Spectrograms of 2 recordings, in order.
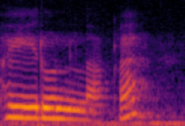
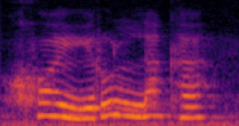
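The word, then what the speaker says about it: خَيْرٌ لَكَ: Kemudian contoh selanjutnya khairul laka, bukan dibaca khairun laka tapi khairul laka.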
